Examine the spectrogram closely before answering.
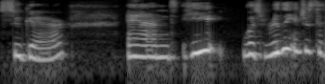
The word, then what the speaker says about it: Suger: the abbot Abbot suger looks like his name is sugar but it's actually pronounced suger and he was really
